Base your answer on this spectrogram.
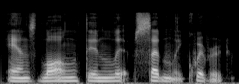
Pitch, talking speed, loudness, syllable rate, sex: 155 Hz, 150 wpm, -18 LUFS, 5.0 syllables/s, female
